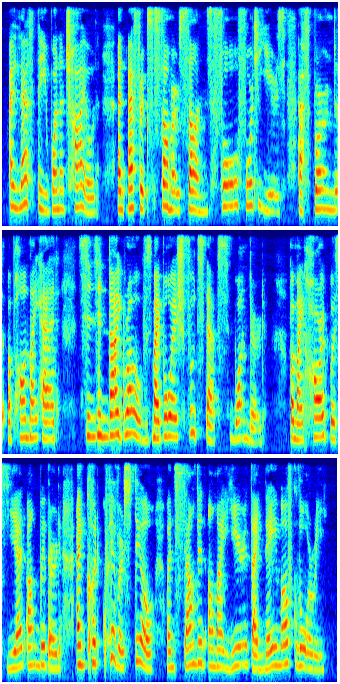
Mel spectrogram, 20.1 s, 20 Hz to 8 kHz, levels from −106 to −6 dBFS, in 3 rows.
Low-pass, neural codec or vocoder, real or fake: 7.2 kHz; vocoder, 22.05 kHz, 80 mel bands, HiFi-GAN; fake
